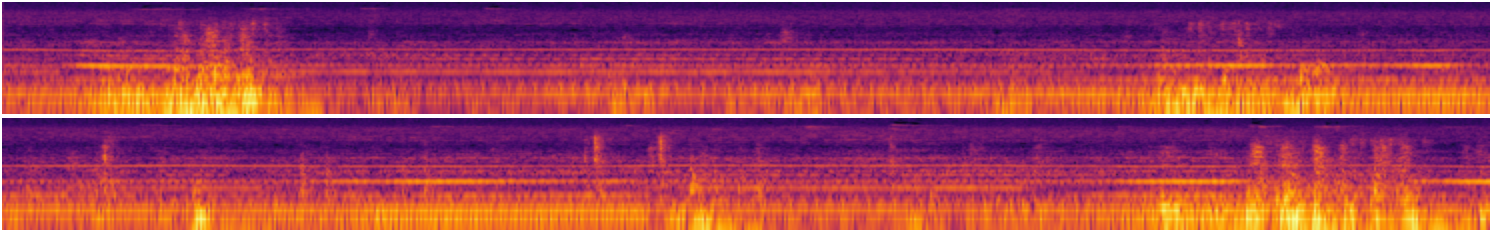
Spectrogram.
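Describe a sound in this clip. Hydraulics whine steadily.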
